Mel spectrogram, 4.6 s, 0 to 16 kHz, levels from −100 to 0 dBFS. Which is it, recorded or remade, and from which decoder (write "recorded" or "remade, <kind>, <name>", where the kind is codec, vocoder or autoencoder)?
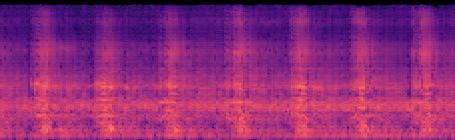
remade, vocoder, BigVGAN v2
